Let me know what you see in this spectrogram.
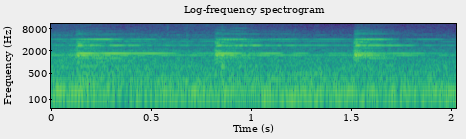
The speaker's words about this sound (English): Or is that a train? That's an Amtrak train. That sounds like a train. Yeah, that's an Amtrak.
